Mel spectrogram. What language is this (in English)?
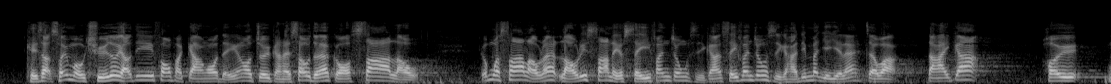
Cantonese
